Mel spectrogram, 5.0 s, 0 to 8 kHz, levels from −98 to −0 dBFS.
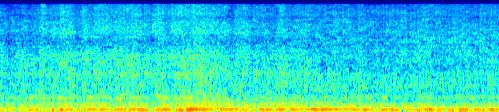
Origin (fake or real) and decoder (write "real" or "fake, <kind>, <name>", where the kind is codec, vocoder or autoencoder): fake, vocoder, Vocos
